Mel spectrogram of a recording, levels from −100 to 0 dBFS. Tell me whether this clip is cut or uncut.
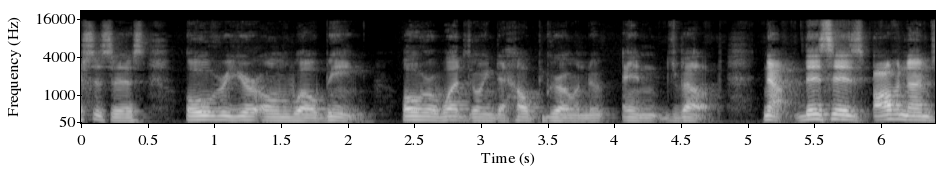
cut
